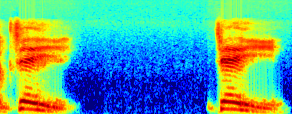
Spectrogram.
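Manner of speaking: teacher modelling যেই for the class to repeat; slow model word. Shown as a demonstration. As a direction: lead the class slowly on যেই. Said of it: "সবাই বলো".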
